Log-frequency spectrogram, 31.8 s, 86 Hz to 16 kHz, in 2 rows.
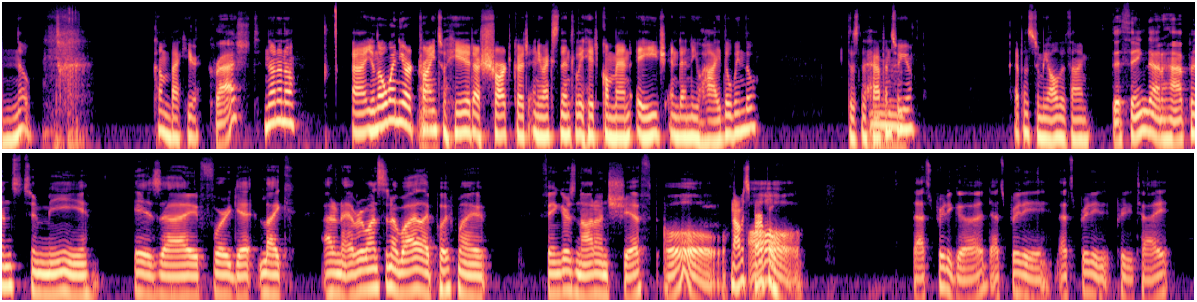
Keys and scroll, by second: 9.4 super+j, 12.7 super+c, 13.2 super+j, 18.9 super+c, 19.6 super+j, 29.6 super+j.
